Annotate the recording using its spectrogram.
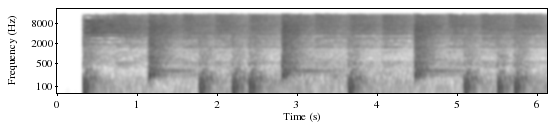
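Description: A short silence, then a drum kit starts about a third of a second in, playing an unaccompanied rock beat of kick, snare, hi-hat and cymbal as the intro to a song.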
